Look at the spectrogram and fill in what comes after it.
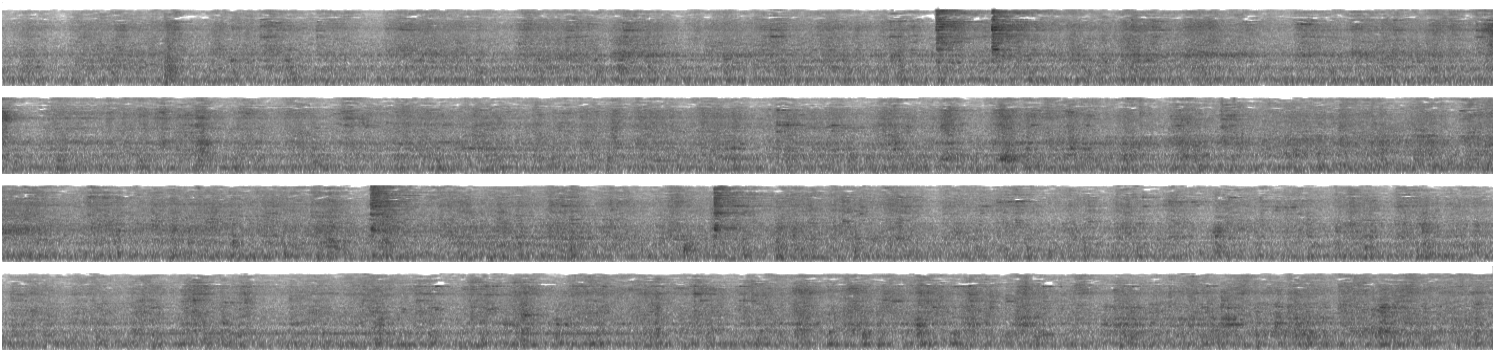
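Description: Freight train wagons rolling past close by: steel wheels running over the rails with a steady rumble and clatter, and a few sharp clicks along the way.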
